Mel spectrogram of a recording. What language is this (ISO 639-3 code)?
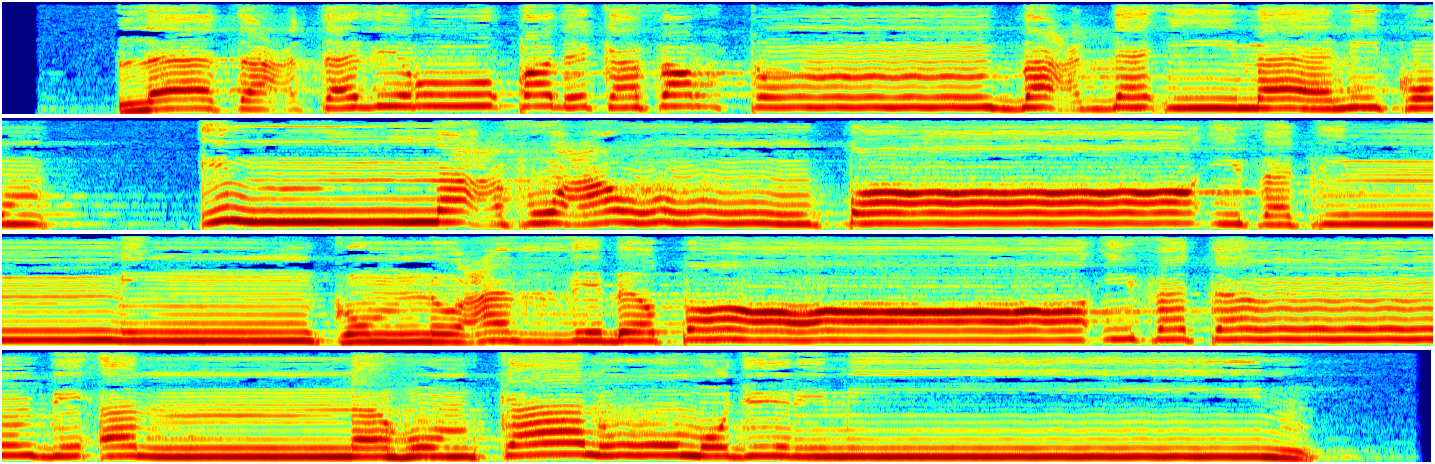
ara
